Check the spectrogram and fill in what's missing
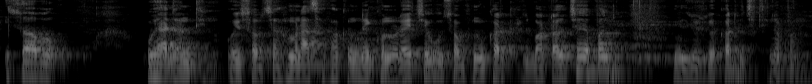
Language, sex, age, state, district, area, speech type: Maithili, male, 30-45, Bihar, Samastipur, rural, spontaneous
